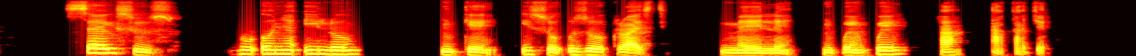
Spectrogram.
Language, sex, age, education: Igbo, male, 15-29, tertiary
